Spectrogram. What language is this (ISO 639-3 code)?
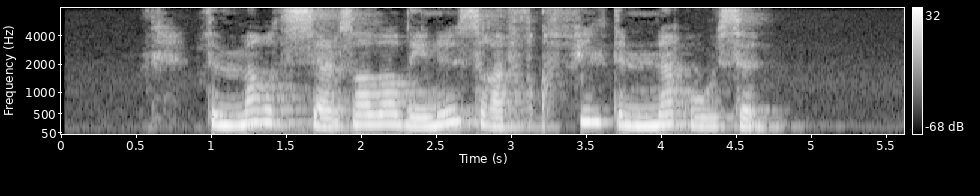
kab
